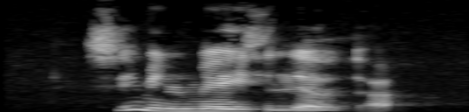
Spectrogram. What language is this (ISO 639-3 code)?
kab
